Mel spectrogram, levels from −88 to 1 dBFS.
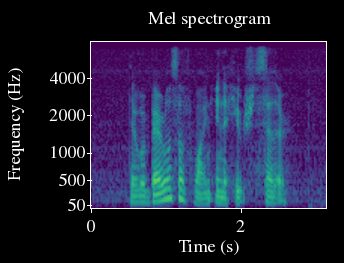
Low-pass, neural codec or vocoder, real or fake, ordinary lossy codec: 7.2 kHz; vocoder, 22.05 kHz, 80 mel bands, Vocos; fake; none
